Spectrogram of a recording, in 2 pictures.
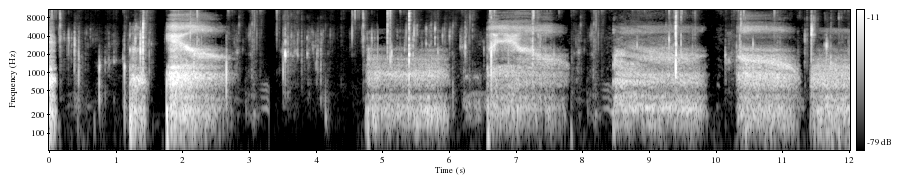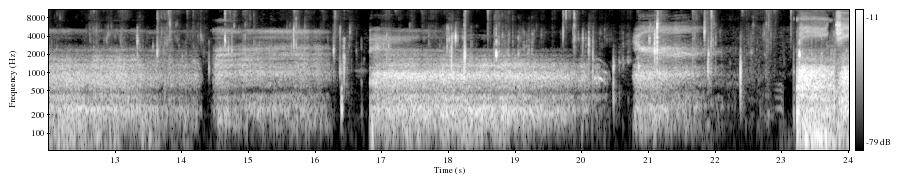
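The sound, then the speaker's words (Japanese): Lotion being stirred makes wet, sticky squishing sounds. They come in many irregular bursts with brief pauses and stay fairly quiet throughout. “ローションをかき混ぜる音、いいわよね”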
